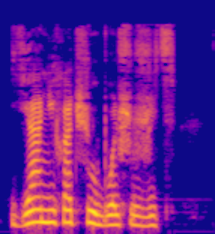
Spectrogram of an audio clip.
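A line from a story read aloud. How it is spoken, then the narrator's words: Quiet. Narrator (Russian): тихо сказал Гомес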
